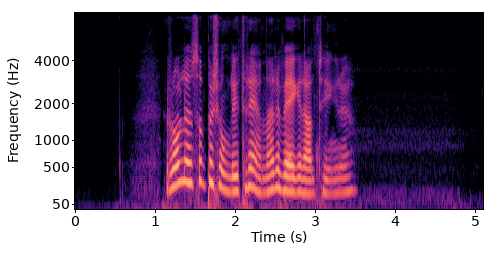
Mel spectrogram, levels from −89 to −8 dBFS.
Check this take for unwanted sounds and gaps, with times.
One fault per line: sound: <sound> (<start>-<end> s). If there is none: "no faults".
no faults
